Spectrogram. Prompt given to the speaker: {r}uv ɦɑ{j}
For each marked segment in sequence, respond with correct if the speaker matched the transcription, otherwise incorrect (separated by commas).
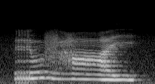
correct, correct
